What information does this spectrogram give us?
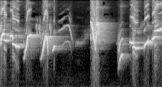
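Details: Oriental magpie-robin in kembar ngeplong style, meant to lure caged birds into song: upward-sweeping whistles and slurred notes, a brief gap, one harsh downslurred note, then more bright whistled phrases.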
